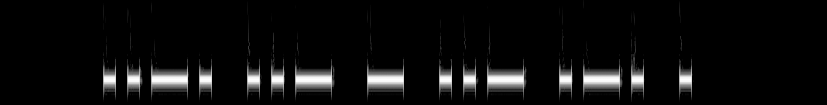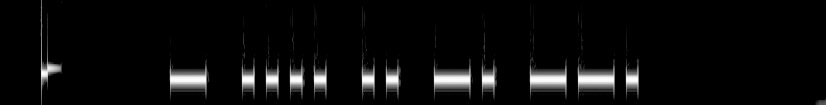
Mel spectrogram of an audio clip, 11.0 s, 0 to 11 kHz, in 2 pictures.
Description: Morse code, heard as a keyed tone, about 15 wpm, 700 Hz. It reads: FUTURE THING
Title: Sets of 3 Words - New Word Drill - 15wpm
